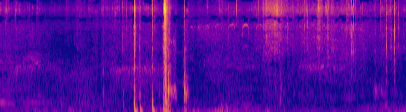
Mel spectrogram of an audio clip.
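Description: A quick run of four or five sharp knocks and rustles about a second and a half in: handling noise as the camera is moved and lowered close to the ground through dry grass and leaf litter. A few fainter knocks follow.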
